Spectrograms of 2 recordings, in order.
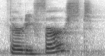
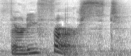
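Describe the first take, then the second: The two takes are said the same way.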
